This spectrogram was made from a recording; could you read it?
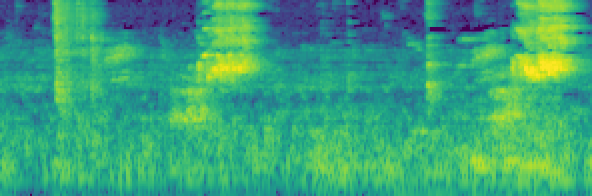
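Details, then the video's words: Black-capped lory behind a window giving loud, rasping squawks, three harsh bursts spaced about one and a half seconds apart, with short sharp clicks between them and a quiet background. "BERKICAU DIBALIK JENDELA, BURUNG NURI KEPALA HITAM MERAH MAUNYA BERKICAU TERUS"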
